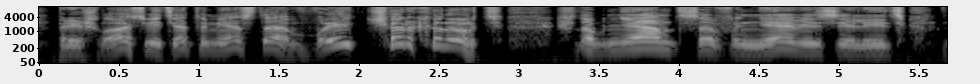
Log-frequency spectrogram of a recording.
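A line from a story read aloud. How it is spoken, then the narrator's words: Ringing laughter. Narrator (Russian): заливисто рассмеялся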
